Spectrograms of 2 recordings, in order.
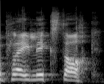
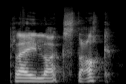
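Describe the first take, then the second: First: Mock the troll's misspelling "lick". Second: Said in the usual way. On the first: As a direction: sneer "play lick stock" with a short i in lick. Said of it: "you've gone loser pool".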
